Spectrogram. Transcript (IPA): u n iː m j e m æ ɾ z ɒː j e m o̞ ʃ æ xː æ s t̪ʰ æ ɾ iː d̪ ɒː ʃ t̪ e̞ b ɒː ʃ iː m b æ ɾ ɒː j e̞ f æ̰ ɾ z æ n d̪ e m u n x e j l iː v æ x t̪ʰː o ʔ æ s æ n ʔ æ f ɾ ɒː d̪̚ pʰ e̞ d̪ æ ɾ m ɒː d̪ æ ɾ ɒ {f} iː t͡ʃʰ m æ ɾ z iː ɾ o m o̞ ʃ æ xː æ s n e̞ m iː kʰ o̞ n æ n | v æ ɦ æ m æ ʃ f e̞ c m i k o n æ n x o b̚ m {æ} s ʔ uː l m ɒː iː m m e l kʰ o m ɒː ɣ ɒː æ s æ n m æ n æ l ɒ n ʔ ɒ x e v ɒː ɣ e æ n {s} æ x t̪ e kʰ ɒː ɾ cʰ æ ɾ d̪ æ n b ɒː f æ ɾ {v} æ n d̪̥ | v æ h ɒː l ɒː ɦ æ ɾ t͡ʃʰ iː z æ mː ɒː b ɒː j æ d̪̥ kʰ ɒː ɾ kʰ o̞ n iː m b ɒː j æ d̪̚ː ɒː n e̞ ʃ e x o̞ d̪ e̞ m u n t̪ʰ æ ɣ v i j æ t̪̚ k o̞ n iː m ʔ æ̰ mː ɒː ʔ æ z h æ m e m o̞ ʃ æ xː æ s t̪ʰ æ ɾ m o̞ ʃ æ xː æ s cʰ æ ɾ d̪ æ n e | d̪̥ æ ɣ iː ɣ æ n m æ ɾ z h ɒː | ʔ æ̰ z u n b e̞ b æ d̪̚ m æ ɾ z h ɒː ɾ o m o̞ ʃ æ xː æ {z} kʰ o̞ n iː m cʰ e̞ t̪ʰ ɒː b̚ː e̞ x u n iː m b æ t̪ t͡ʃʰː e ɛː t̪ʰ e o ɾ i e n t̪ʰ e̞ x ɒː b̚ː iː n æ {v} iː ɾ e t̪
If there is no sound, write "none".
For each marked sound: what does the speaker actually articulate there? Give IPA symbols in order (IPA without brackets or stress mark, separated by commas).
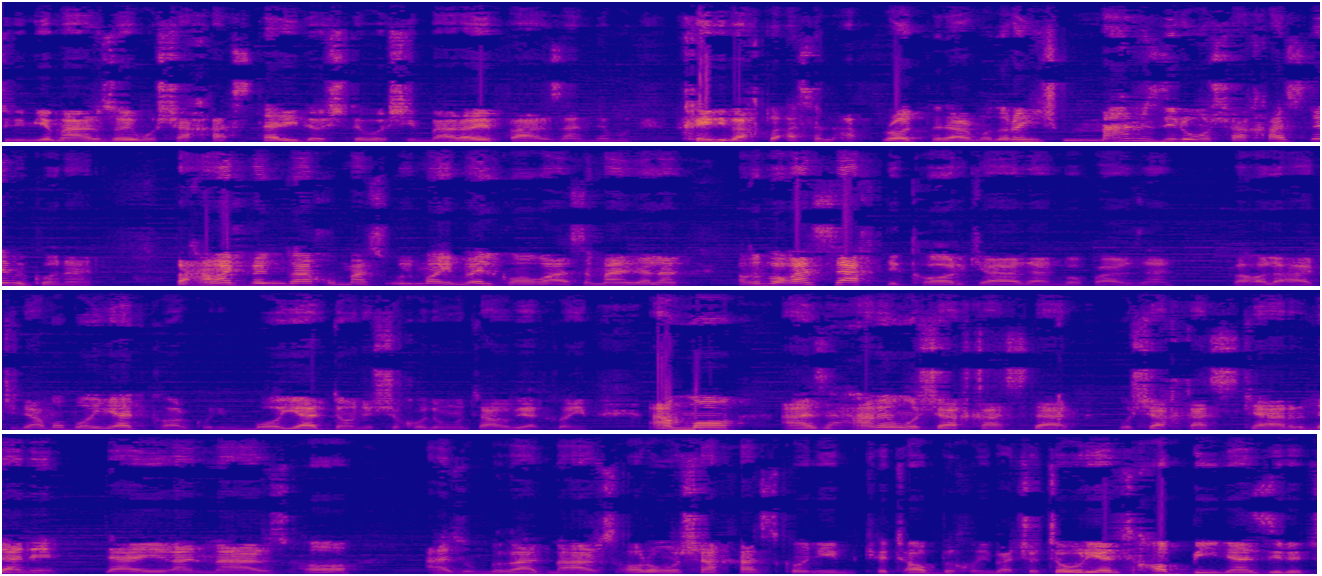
h, æ, s, z, s, z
